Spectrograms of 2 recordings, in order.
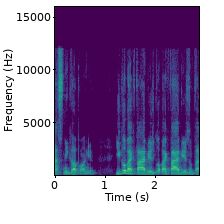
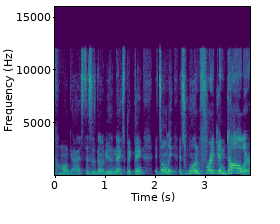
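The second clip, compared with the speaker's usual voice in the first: put-on earnest, coaxing, begging plea; 3 semitones higher than usual. Retelling how a man urged people to buy Bitcoin, imitating him begging. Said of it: "He was begging people to buy Bitcoin".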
